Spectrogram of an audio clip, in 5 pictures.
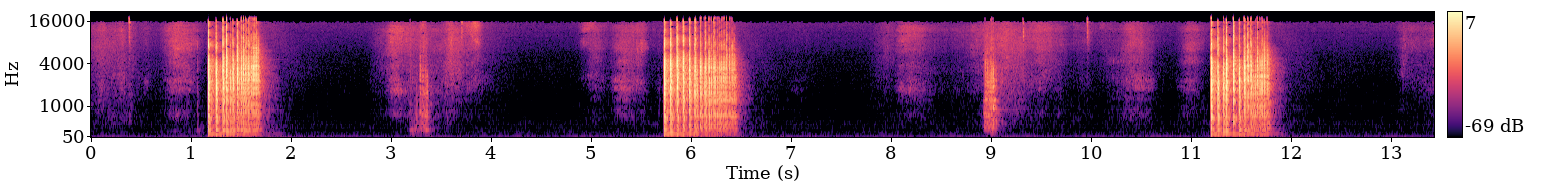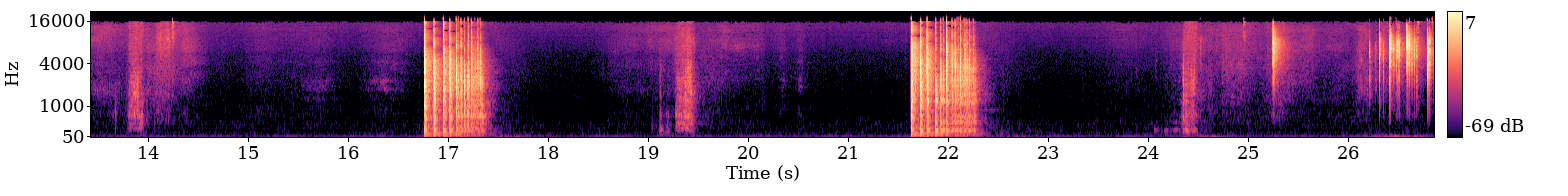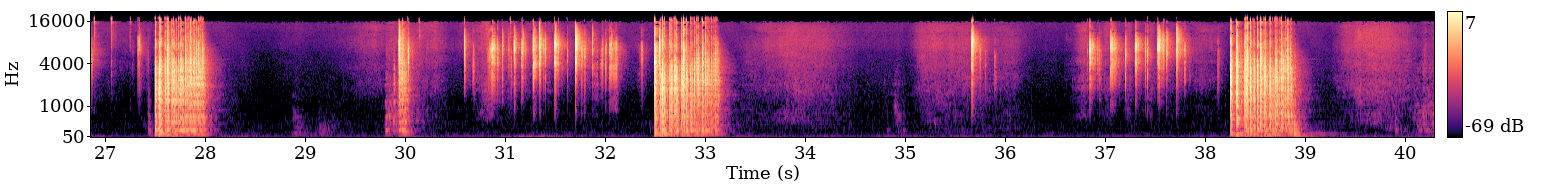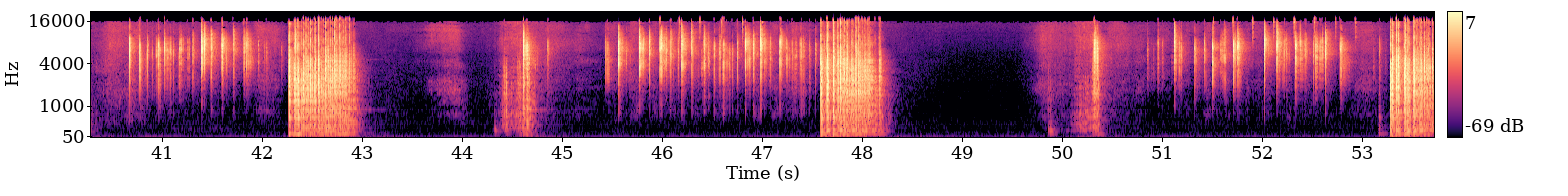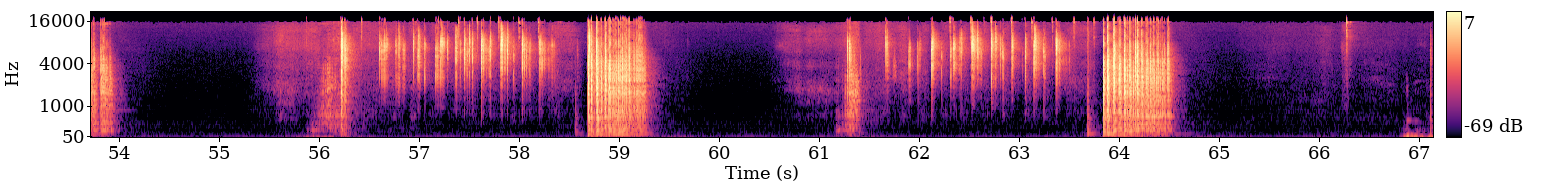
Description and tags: Rolling Single and Dual 20-Sided Dice
Rolling a single twenty-sided plastic die on a wooden desk, followed by two dice being shaken and rolled together on the same desk. Recorded with a Zoom h6.
20-sided, Dice, Polyhedral, d20, die, roll, rolling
